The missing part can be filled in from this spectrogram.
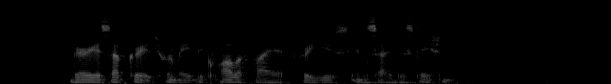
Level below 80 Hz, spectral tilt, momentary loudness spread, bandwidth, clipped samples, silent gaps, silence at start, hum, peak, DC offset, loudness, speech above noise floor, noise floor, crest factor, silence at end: -74 dBFS; -3 dB/octave; 11 LU; 11 kHz; under 0.1%; none; 0.7 s; none; -32 dBFS; under 0.1%; -52 LUFS; 28 dB; -81 dBFS; 22 dB; 0.65 s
